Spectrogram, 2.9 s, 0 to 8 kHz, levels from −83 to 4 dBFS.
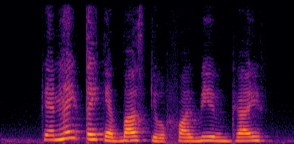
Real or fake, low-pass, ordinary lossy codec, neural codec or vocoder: fake; none; none; codec, 16 kHz, 0.5 kbps, X-Codec, HuBERT features, trained on general audio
